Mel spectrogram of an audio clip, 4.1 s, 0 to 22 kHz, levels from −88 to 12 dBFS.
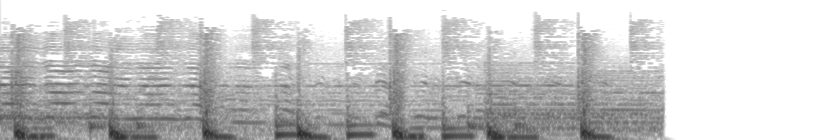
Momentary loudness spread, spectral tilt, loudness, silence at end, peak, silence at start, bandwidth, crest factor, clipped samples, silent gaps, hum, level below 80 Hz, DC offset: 6 LU; -7 dB/octave; -21 LUFS; 0.8 s; -2 dBFS; 0 s; 13.5 kHz; 18 dB; under 0.1%; none; none; -26 dBFS; under 0.1%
